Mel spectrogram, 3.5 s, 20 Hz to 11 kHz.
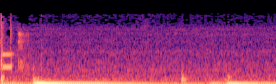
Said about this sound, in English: To be transferred to an extension, please spell the name of the party you are calling. Spell the last name first using the keys on your touch-tone phone. To enter Q, use 7.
